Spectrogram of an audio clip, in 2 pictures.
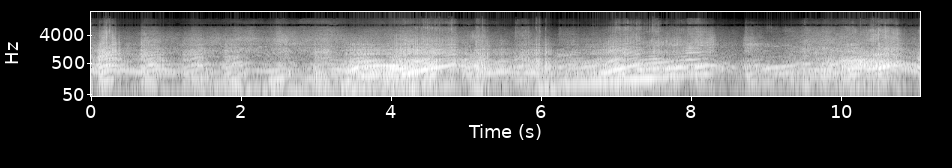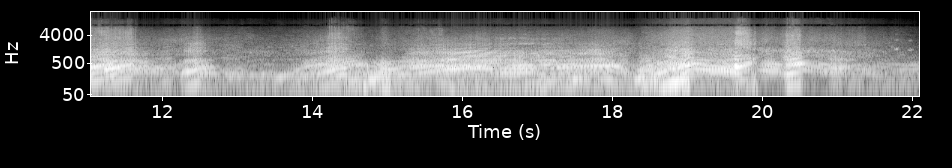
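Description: Dodge Challenger drifting, its engine revving up and down over and over while the rear tyres spin.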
